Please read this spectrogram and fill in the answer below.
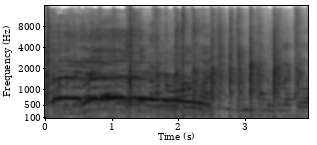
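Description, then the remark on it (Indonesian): Scattered, irregular applause from a small audience, sharp claps picking up after a second and continuing unevenly, while a voice speaks and exclaims over them. “wah wow, bener tepuk tangan dong buat ah.”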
